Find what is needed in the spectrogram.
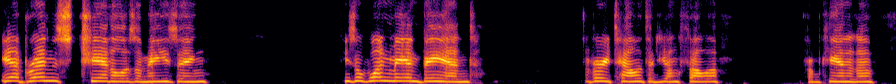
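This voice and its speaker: With an American accent, a woman projects a raised voice in a high pitch and a bright, sharp tone, at a fairly slow pace. Long, frequent pauses break up her speech, and the sound is dry and close with no echo. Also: fairly even intonation. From Connecticut, US. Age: 60s. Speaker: livestream host. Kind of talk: casual chat. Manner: halting.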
